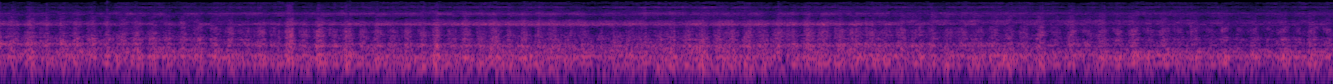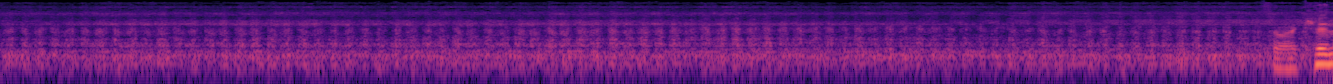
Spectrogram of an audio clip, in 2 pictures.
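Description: Small handheld gas torch burning on a low setting, a steady hiss as its flame is swept across wet acrylic pour paint to pop surface bubbles.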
